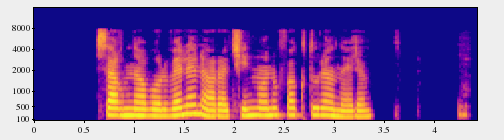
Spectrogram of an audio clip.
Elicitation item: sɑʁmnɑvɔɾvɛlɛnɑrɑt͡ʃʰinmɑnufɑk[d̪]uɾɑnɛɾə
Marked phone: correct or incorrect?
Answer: incorrect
